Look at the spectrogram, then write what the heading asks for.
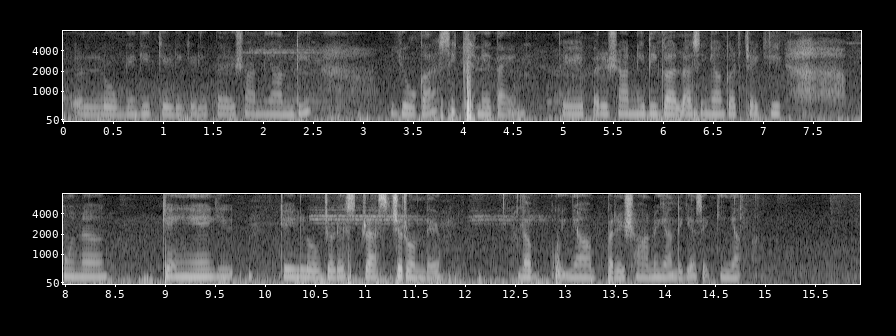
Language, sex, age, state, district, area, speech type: Dogri, female, 18-30, Jammu and Kashmir, Jammu, rural, spontaneous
